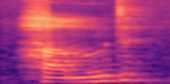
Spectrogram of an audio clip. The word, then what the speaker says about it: hummed: shocked, hummed, painted, cashed. Hummed. Hummed has the d sound at the end, while shocked and cashed have a t sound at the end.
